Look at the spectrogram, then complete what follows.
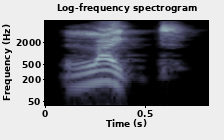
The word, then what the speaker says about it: light: a knight okay good light l a li light okay GH is silent GH makes no sound if you look up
